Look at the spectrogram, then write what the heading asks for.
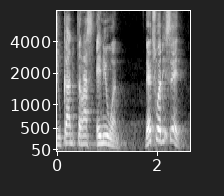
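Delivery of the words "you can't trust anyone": usual speaking voice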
